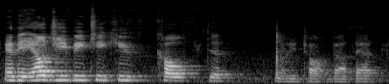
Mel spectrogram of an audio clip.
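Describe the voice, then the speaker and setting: Speaking at a moderate pace, a man with a high-pitched, slightly bright voice leads an informal Bible study in a church meeting room. The recording is echoey with slight background noise, and he rambles, restarting sentences, repeating words, and asking the group rhetorical questions.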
